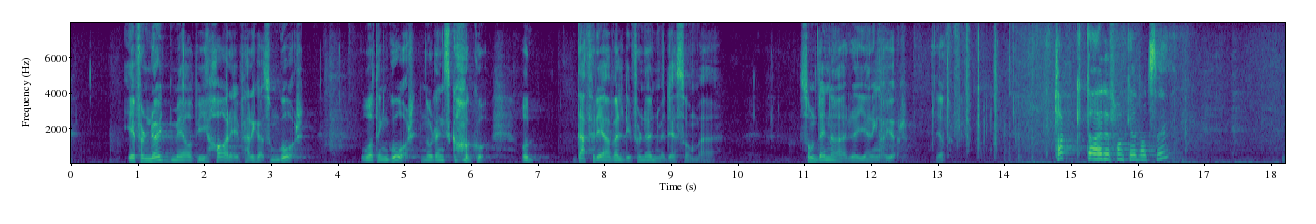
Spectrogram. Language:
Norwegian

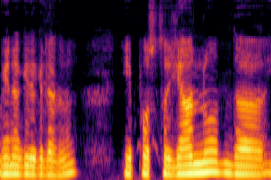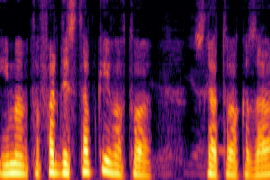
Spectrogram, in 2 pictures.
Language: Bulgarian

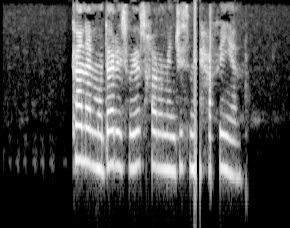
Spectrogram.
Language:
Arabic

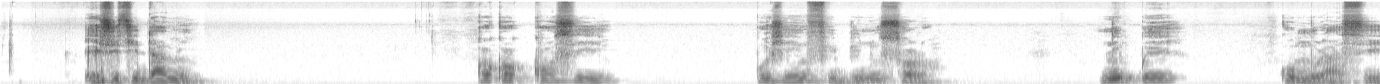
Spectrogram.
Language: Yoruba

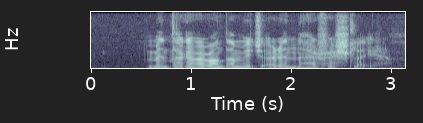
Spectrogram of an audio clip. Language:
Faroese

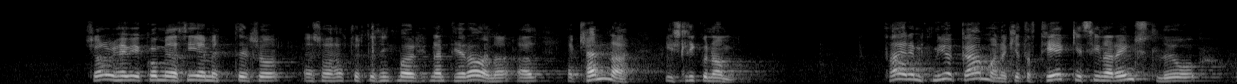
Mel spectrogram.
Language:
Icelandic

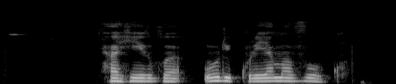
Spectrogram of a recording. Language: Kinyarwanda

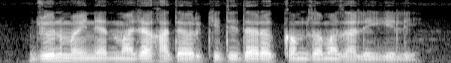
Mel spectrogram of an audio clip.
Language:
Marathi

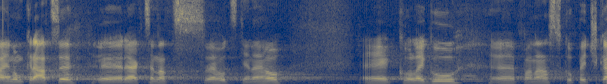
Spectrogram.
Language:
Czech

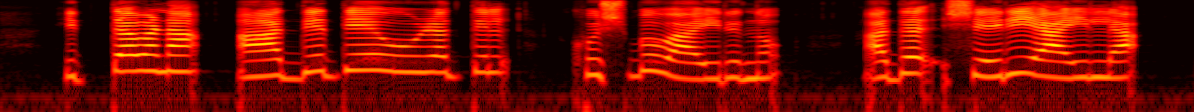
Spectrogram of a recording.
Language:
Malayalam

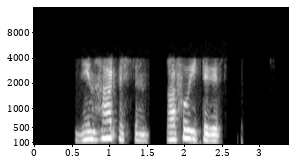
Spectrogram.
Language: Bashkir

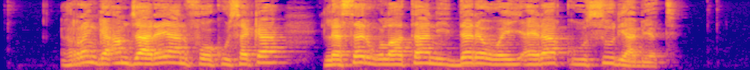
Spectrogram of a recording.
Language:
Central Kurdish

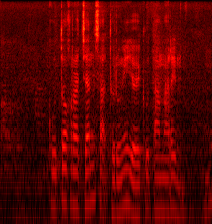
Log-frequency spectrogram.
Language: Javanese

